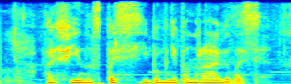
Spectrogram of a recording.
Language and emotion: Russian, positive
